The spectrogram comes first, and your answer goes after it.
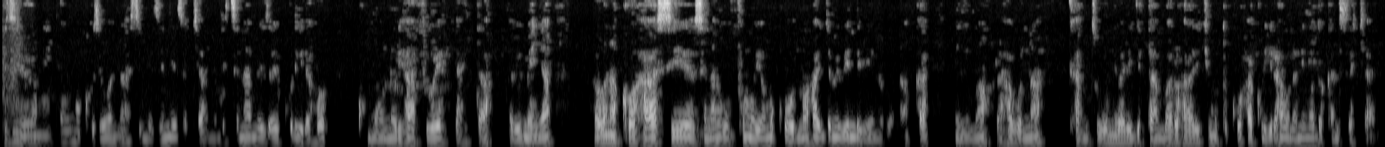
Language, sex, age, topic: Kinyarwanda, female, 18-24, finance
